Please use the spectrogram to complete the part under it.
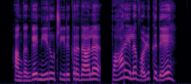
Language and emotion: Tamil, sad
